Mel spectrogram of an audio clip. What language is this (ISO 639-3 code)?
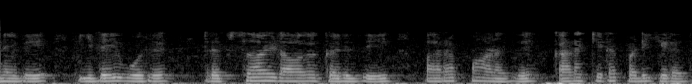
tam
